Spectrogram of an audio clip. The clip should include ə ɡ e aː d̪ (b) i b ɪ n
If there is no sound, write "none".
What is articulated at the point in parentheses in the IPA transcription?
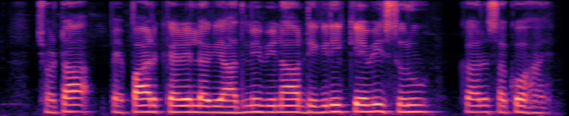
m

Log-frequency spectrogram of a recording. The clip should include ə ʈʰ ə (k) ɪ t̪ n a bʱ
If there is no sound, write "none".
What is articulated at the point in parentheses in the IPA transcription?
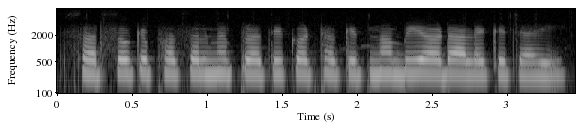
k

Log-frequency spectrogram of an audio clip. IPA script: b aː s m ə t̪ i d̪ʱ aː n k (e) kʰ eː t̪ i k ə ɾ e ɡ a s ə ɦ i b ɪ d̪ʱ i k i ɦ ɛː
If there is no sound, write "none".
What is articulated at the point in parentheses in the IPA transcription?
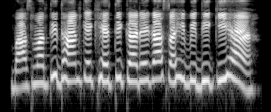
e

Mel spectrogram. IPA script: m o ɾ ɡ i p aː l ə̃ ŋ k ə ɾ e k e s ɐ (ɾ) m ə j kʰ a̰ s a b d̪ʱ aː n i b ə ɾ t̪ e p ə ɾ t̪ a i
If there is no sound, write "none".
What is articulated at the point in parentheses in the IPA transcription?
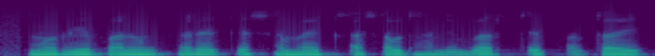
none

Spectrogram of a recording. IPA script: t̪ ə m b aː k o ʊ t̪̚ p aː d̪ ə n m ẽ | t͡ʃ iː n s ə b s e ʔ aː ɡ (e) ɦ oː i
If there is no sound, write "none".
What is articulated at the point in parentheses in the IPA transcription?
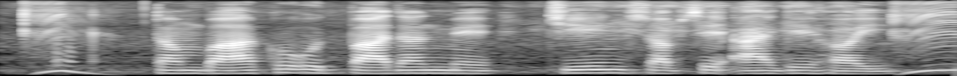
e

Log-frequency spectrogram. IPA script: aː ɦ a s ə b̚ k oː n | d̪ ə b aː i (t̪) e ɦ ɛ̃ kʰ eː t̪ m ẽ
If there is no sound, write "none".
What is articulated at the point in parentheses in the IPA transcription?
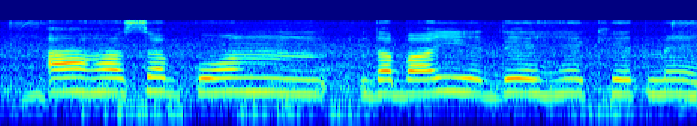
d̪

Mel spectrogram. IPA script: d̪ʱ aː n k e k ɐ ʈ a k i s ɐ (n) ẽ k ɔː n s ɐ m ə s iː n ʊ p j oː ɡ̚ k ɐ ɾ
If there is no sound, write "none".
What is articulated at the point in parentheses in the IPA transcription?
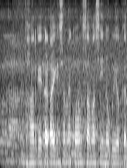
m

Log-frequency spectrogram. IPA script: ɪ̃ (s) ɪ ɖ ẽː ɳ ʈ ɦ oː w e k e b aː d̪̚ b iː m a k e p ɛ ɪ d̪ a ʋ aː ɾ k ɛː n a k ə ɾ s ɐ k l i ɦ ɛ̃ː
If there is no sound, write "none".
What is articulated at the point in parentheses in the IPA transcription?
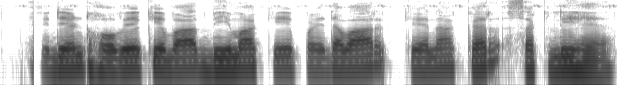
s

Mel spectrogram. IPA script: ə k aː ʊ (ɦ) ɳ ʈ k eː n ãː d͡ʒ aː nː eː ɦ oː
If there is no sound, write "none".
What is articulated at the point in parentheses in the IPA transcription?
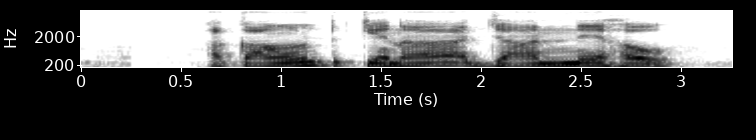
none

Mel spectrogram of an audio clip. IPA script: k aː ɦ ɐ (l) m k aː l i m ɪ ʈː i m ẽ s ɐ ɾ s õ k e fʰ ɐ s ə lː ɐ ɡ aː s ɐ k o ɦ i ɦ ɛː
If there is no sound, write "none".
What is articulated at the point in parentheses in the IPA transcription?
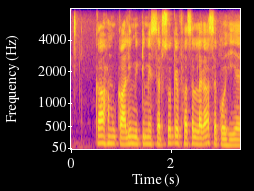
none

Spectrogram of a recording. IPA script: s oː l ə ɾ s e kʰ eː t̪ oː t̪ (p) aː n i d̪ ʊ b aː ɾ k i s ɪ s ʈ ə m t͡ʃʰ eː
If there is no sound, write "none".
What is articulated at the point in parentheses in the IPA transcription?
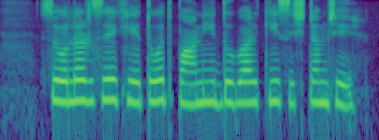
p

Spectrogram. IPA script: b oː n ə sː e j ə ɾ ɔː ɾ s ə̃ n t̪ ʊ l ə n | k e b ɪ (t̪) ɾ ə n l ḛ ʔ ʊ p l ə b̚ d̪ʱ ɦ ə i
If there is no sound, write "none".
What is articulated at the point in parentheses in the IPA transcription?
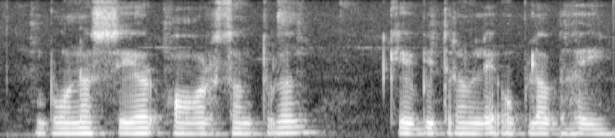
t̪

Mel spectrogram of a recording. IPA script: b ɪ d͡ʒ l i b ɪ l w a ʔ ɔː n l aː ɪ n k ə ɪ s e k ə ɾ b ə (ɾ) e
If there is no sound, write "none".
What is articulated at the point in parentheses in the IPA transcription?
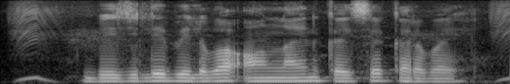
none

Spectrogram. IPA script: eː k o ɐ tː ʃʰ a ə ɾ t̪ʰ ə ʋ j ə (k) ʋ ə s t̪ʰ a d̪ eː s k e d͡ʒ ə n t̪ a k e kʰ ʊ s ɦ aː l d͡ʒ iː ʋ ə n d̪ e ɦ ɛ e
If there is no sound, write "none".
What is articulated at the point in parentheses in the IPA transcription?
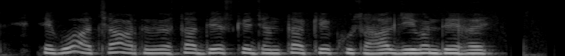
none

